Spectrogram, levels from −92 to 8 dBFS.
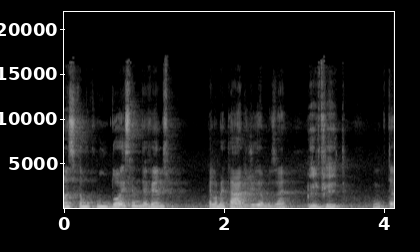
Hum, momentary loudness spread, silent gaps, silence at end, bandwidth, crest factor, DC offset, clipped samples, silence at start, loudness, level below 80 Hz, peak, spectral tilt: none; 12 LU; none; 0 s; 16.5 kHz; 16 dB; under 0.1%; under 0.1%; 0 s; -27 LUFS; -62 dBFS; -10 dBFS; -6 dB/octave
